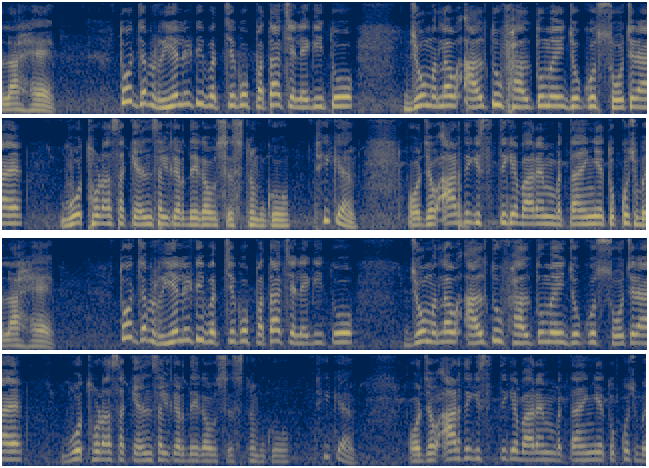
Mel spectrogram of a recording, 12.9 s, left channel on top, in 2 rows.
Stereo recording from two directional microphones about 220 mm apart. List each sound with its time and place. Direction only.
0.0 s speech: 5° left (ahead or behind); by 12.9 s 45° left (ahead or behind)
